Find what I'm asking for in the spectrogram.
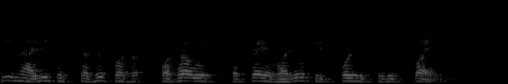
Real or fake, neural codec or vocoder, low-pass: fake; codec, 16 kHz, 16 kbps, FreqCodec, smaller model; 3.6 kHz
